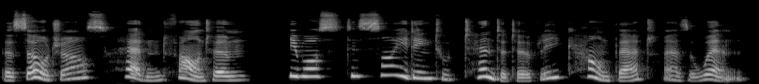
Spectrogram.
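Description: A woman narrates fiction in a fairly high voice that rises and falls in lively swings. She takes her time, reading the scripted story with clear expression. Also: takes it slowly. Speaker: podfic reader.

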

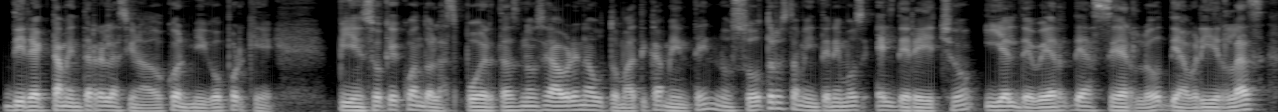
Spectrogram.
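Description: Low-voiced man telling a podcast story. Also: moderate pace. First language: Spanish. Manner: animated storytelling, drops in English phrases. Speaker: podcast host. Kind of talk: casual solo podcast monologue.

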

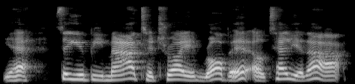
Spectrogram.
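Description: A woman acts out a huge, gruff but kindly giant man from a storybook. He speaks in a rough, colloquial way, grunting, clipping his sentences and taking pride in himself. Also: mid-range voice, moderate pace, close to an everyday voice. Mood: proud, earnest. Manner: colloquial, dropped words, grunting. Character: big gruff friendly giant man, proud and rustic.

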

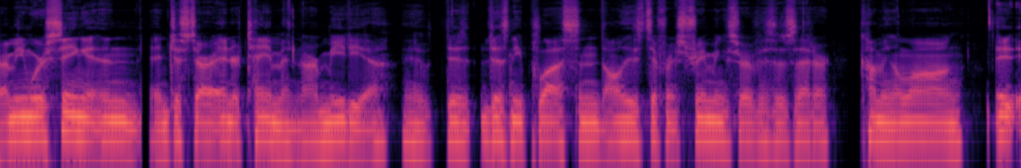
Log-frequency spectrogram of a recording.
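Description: A man with a deep, smooth voice hosts a casual podcast conversation. He muses at length, restarting phrases as he works toward his point. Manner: thoughtful, rambling, often restarts phrases. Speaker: podcast host.

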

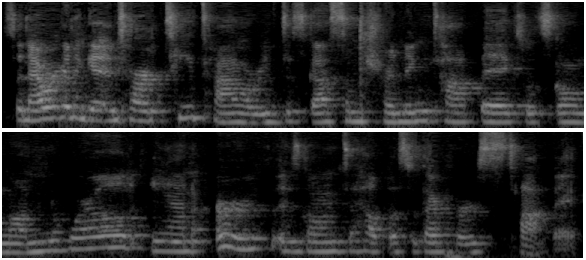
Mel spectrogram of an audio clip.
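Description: A woman's voice: mid-range voice, a little fast, few pauses, a little mellow. A woman in her twenties co-hosting a casual panel chat, speaking earnestly and steadily. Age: 20s. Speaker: co-host. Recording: echoey room, faint ambience.

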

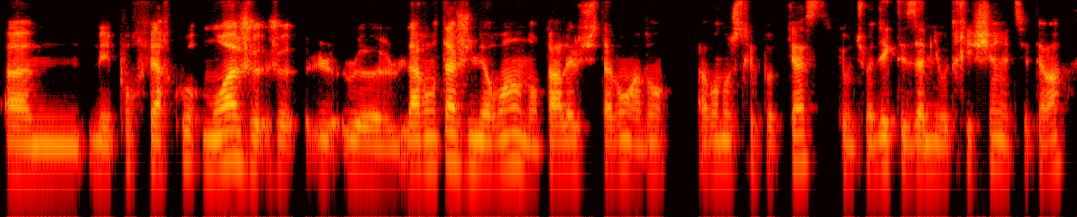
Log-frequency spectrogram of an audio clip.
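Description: A man talking as a guest on a podcast, animated and informal, often restarting his phrases. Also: on the low side, quick pace, few pauses. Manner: animated, frequent restarts and "tu vois". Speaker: language coach, podcast guest. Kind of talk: casual podcast conversation.

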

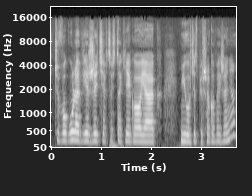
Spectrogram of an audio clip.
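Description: A woman's voice: medium pitch, level tone, a little fast. A woman interviewer chatting casually and conversationally with her guests.

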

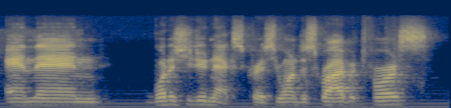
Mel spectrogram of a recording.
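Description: A man's voice: medium pitch, a little fast. A man co-hosting a casual movie review podcast, telling scary scenes with lots of swearing and laughter. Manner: profane, laughing, animated storyteller. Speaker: podcast co-host.

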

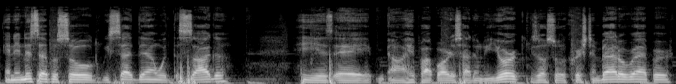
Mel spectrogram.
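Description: A man's voice: lowish voice, faint music behind. A man in his forties from Haiti, hosting a podcast and chatting casually with a guest, with many fillers. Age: 40s. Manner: fast, relaxed, conversational with fillers. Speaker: podcast host. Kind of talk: casual interview chat.

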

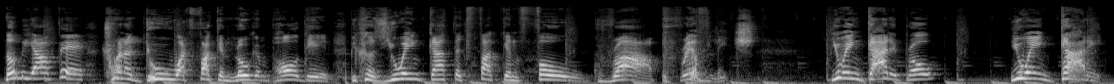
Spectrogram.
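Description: A woman hosting a podcast in a loud, profane comedic rant, her voice going hoarse. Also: on the high side, unhurried, faint music behind. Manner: loud, excitable, swearing constantly, slangy. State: hoarse, losing voice. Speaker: podcast host.

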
